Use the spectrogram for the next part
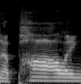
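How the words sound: It is said with an American accent. "Maybe it can cope with American pronunciation better"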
